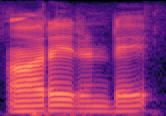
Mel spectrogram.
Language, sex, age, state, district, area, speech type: Malayalam, male, 18-30, Kerala, Wayanad, rural, spontaneous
